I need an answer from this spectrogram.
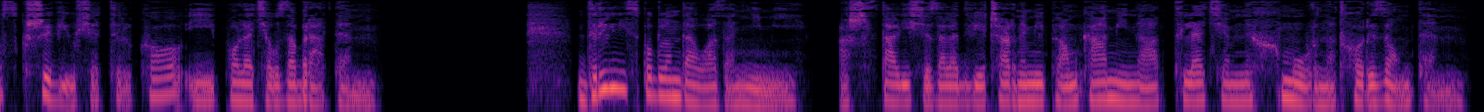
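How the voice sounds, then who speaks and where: A man reads a fantasy story aloud in a calm, steady way. His voice is husky, sits at a middle pitch, and sounds dry and close to the mic. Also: dry recording. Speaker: audiobook narrator. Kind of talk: scripted fantasy narration.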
